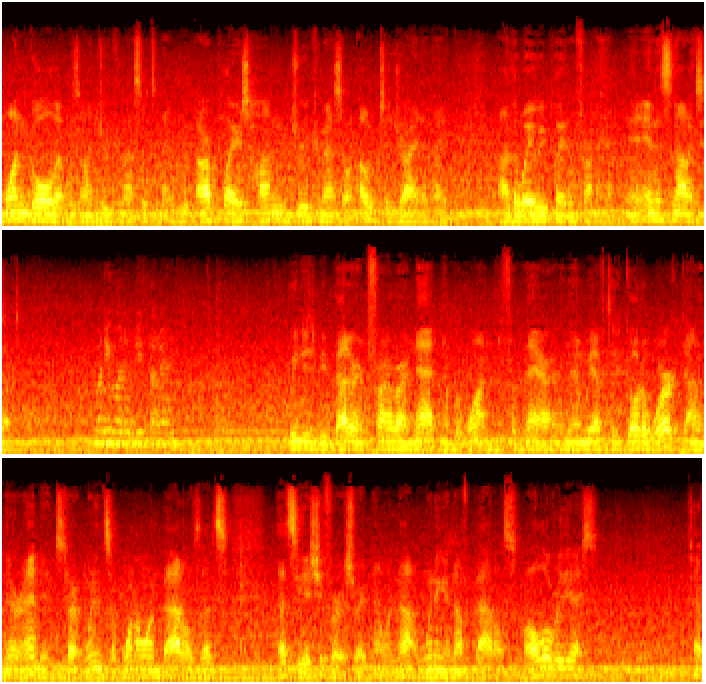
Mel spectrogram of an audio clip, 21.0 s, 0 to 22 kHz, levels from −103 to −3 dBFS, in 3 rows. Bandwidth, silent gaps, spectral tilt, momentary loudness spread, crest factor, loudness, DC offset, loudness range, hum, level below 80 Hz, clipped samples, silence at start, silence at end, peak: 14 kHz; none; -6.5 dB/octave; 11 LU; 18 dB; -27 LUFS; under 0.1%; 3 LU; none; -44 dBFS; under 0.1%; 0 s; 0 s; -8 dBFS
